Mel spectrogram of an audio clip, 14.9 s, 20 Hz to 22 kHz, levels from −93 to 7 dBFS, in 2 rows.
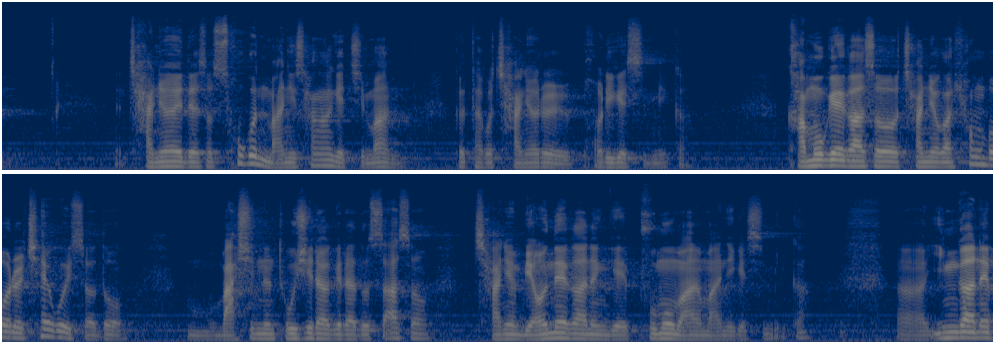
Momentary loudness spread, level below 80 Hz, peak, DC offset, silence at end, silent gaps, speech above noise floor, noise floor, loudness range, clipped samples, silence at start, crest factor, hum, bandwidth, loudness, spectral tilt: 19 LU; -80 dBFS; -20 dBFS; under 0.1%; 0 s; none; 26 dB; -73 dBFS; 6 LU; under 0.1%; 0 s; 28 dB; none; over 20 kHz; -46 LUFS; -3.5 dB/octave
